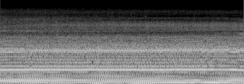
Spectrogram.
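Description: Slowed-down grunge rock: a distorted electric guitar chord rings out under a long, steady high note.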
